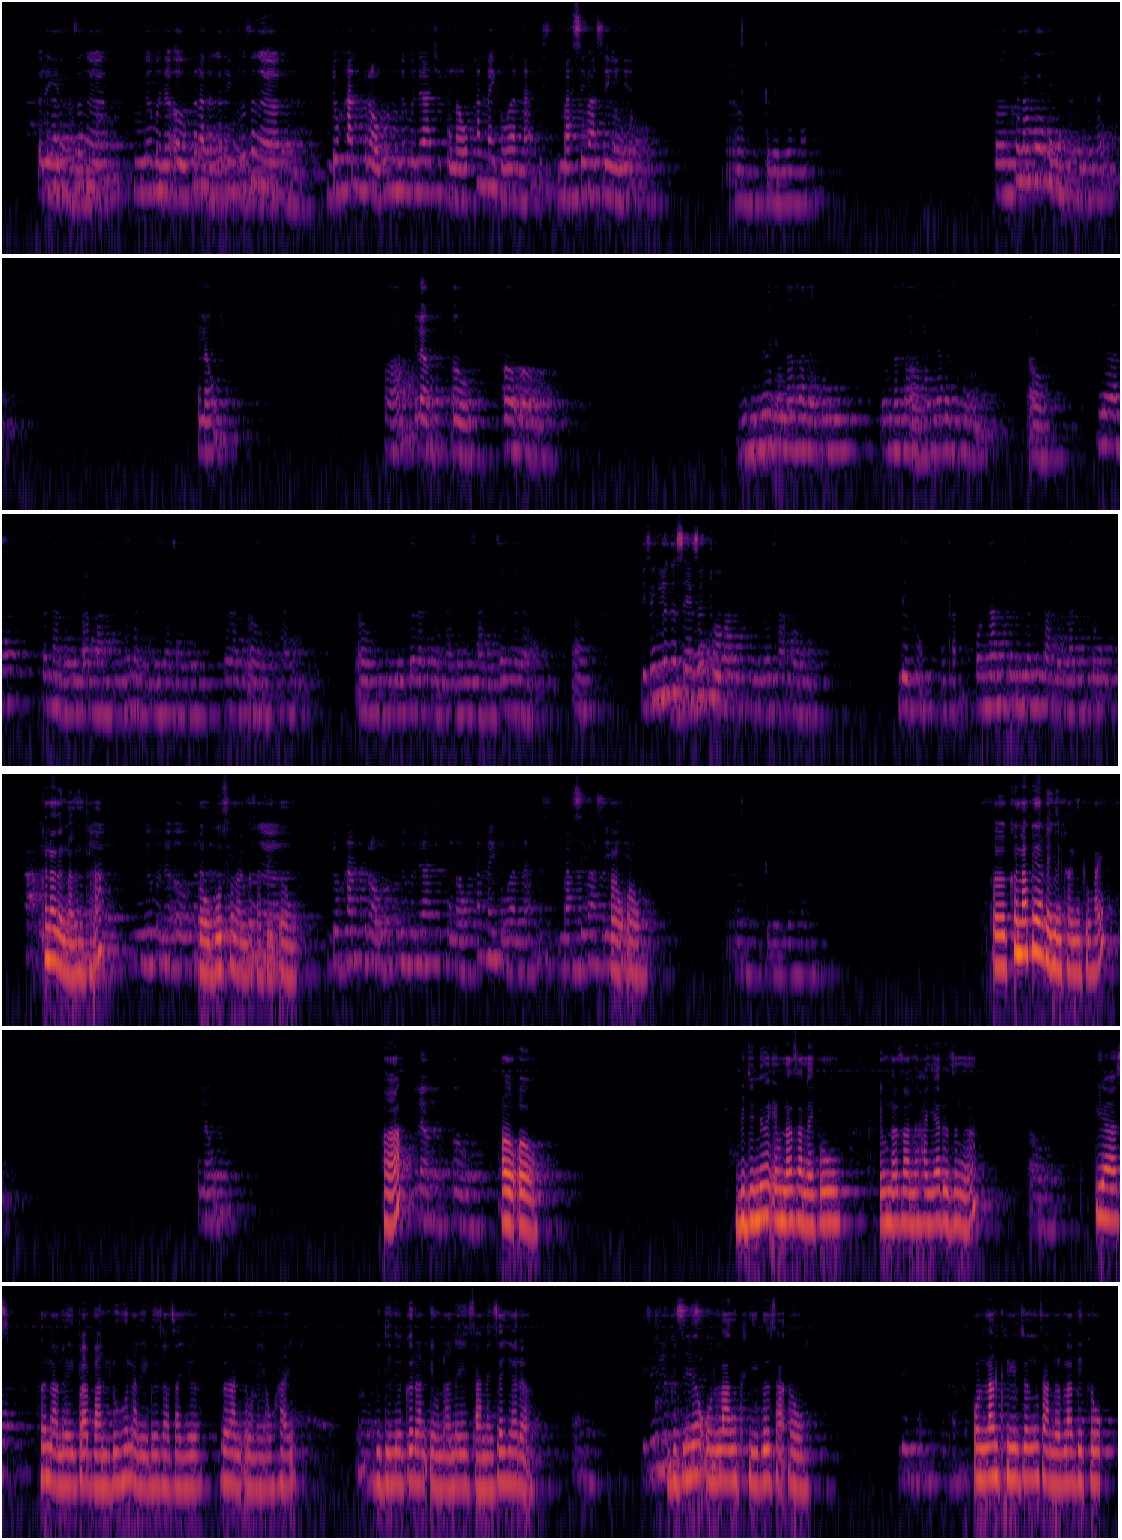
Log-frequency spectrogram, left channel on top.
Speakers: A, on the right (about 45°); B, on the left (about 20°).
A: खोनादोंना
B: ओरैनोथ'
A: नोंथाङा
B: जोङो नुनो मोनो औ खोनादों
A: बस'नानैबो
B: ओरैनोथ' जोङो
A: जाजायो
B: दखानफोरावबो नुनो मोनो आ थिखालाव फाननायखौ आरो ना मासे मासेयैनो
A: औ औ
B: औ बेफोरबायदि आरोना
A: ओ खोनाफैयाखै नोंथांनिखौहाय
B: हेलौ
A: ओ
B: हेलौ औ
A: औ औ बिदिनो एवना जानायखौ एवना जानो
B: औ
A: हायो आरो जोङो
B: औ
A: पियास होनानै बा बानलु होनानैबो जाजायो गोरान एवनायावहाय
B: औ औ
A: बिदिनो गोरान एवनानै जानाय जायो आरो
B: औ बेजों लोगोसे
A: बिदिनो
B: जों
A: अनला ओंख्रिबो जा औ
B: दे बुं नोंथां
A: अनला ओंख्रिजों जानोब्ला बेखौ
